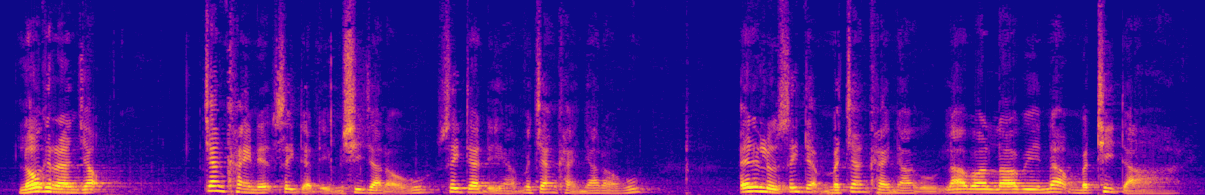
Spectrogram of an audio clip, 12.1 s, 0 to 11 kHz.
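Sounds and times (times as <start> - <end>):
man chanting: 7.4 - 11.9.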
